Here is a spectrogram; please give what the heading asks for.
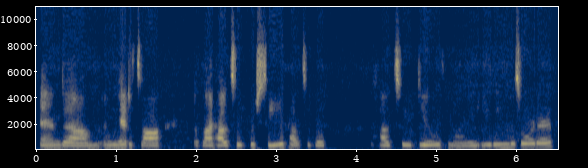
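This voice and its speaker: A woman speaks in a very high voice full of gravelly fry. She tells her story haltingly and reflectively, restarting her sentences often. The recording is dry and dull, with a lo-fi sound. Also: darkish tone, dry recording. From Netherlands. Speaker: interview guest. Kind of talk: personal story in a casual interview.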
